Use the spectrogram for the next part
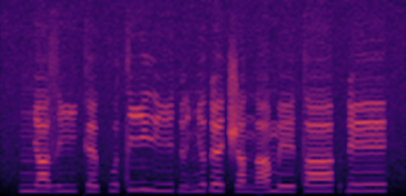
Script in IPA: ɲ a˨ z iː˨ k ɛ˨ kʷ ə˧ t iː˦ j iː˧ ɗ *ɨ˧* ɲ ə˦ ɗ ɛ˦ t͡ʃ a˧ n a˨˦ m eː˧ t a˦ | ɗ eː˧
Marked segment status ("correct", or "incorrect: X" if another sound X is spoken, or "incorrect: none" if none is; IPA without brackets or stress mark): incorrect: ɨ˨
